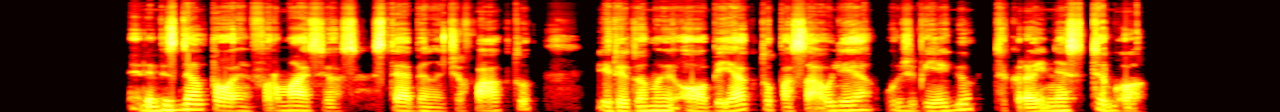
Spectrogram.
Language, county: Lithuanian, Kaunas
